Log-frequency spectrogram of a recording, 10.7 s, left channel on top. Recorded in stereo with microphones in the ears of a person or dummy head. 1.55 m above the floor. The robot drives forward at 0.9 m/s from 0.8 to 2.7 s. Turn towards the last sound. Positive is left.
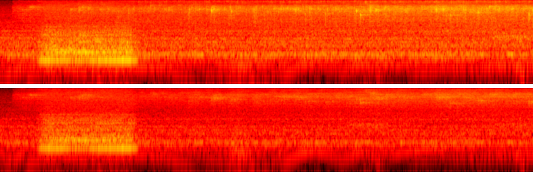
turn(degrees=30)  # may be behind; listen again after turning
